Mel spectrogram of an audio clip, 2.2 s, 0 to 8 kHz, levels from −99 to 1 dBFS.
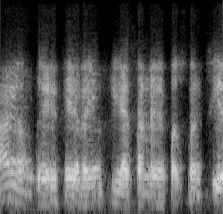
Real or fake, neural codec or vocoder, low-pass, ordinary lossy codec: fake; codec, 44.1 kHz, 1.7 kbps, Pupu-Codec; 7.2 kHz; Opus, 16 kbps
